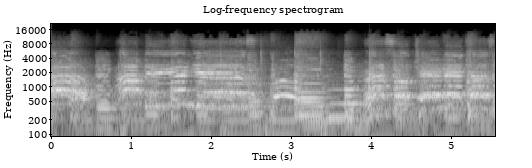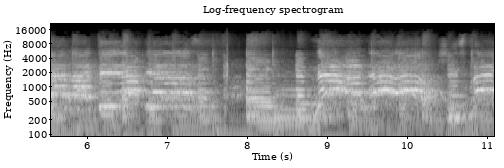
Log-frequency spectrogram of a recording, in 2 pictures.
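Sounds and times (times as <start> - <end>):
bass guitar: 0.0 - 11.0
man singing: 0.8 - 3.1, 8.8 - 11.0.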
